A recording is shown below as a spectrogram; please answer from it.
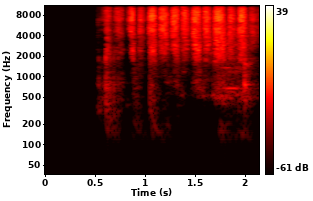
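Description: Paintbrush scrubbing paint onto a stretched canvas in quick, short strokes, starting about half a second in.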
